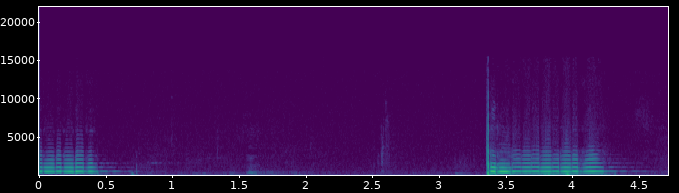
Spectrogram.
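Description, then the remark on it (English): A small telephone beside the bed in a White House guest room rings in two bursts, one at the start and another after a few seconds of near silence, each a bright, warbling electronic tone heard clearly. “Do you answer the phone in the guest room in the White House? Finally, on the 11th ring, you pick up.”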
